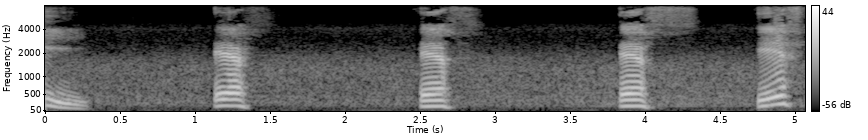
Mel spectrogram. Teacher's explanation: এফ বলার সময় আমাদের উপরের দুটো দাঁত নিচের ঠোঁটের পেটের সাথে লাগবে।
